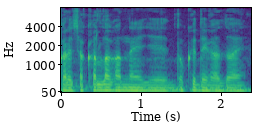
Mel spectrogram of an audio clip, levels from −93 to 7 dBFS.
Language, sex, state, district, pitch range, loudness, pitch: Chakma, male, Tripura, Dhalai, 90-100 Hz, -19 LUFS, 95 Hz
